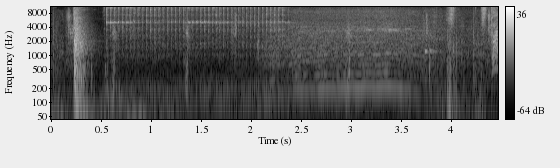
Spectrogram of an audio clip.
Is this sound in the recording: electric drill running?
yes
